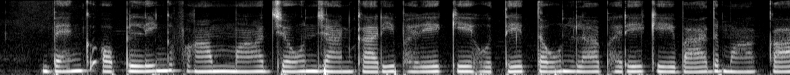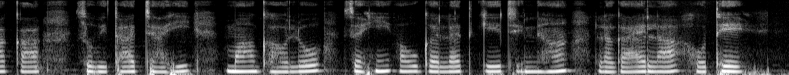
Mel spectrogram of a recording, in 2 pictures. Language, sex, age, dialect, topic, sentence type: Chhattisgarhi, female, 25-30, Western/Budati/Khatahi, banking, statement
